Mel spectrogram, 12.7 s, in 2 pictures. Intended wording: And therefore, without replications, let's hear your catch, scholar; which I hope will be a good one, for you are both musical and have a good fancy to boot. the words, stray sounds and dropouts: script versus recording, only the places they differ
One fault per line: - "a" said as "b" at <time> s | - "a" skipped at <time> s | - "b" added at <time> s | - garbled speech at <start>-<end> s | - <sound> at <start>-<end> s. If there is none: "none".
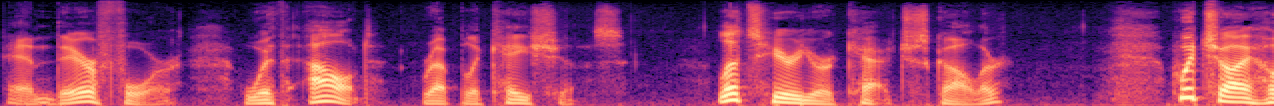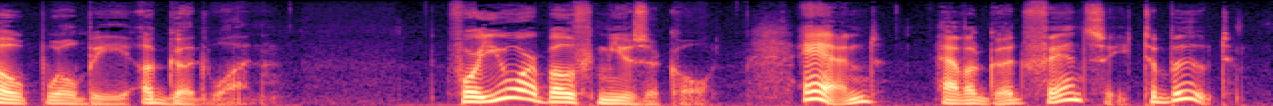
none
